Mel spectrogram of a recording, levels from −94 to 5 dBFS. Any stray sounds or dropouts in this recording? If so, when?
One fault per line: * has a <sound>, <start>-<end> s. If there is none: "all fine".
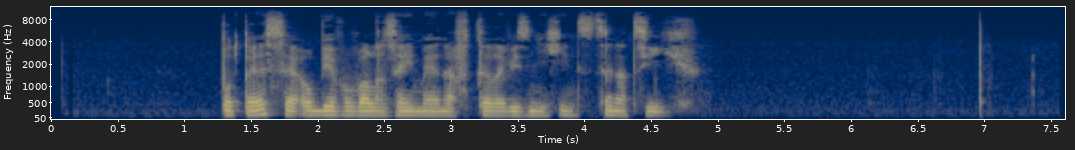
all fine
